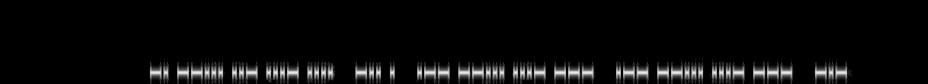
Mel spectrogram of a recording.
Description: Morse code, heard as a keyed tone, about 34 wpm, 560 Hz. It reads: N7UVH DE W7VO W7VO K
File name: QSO105 35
